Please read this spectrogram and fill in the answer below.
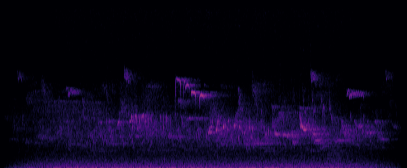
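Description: Faint birdsong, with several birds chirping in short overlapping calls over a low background rumble. It fades in at the start and fades out near the end.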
